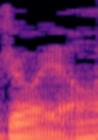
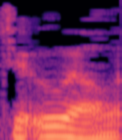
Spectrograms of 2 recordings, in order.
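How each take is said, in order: First: The middle vowels merge into one syllable. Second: The middle vowels are said as two syllables. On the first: "or Joel, I guess we could maybe say" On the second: "it's separated in two vowels"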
